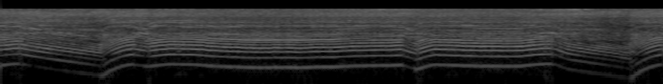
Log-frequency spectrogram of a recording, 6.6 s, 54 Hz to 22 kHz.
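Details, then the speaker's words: Husqvarna 262XP chainsaw after rebuild, breaking in bucking dry, dusty pine firewood; compression up, really woke up over last couple tanks. High, steady two-stroke wail sags briefly under each cut and snaps back up; healthy cutting. "But anyways, good break-in for this saw doing this kind of work."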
